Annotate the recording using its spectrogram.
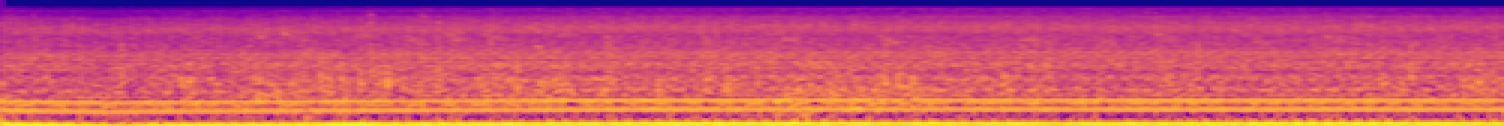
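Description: A tractor engine rumbles steadily as it drives.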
